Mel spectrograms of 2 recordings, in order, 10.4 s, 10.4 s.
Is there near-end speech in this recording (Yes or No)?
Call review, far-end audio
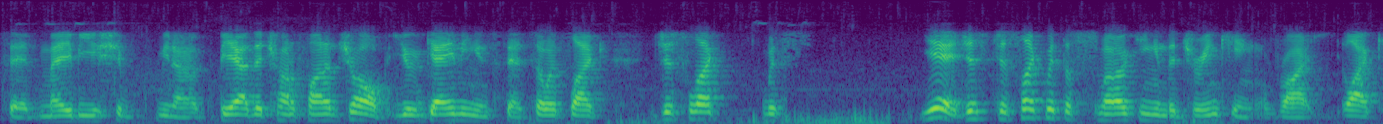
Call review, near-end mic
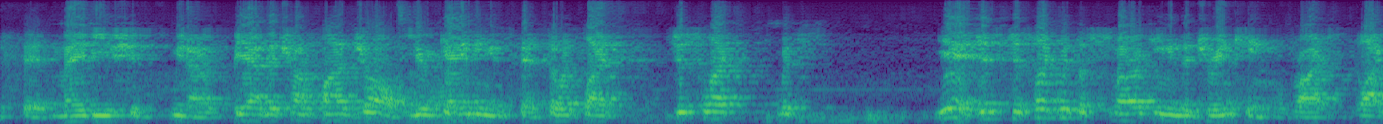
Yes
